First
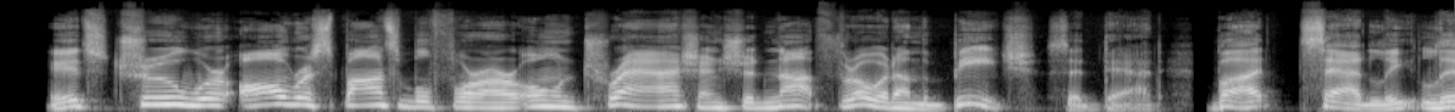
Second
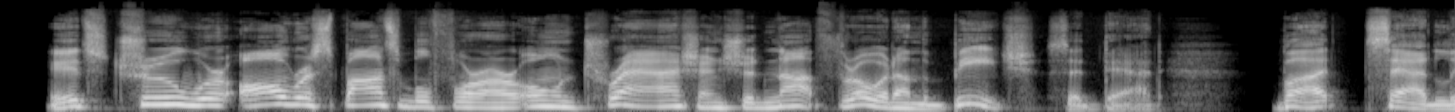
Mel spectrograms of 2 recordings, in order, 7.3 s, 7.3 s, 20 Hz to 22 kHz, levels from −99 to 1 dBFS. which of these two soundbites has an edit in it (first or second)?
first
